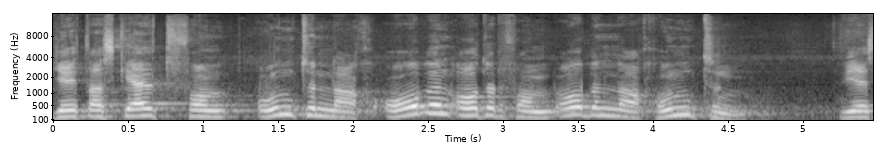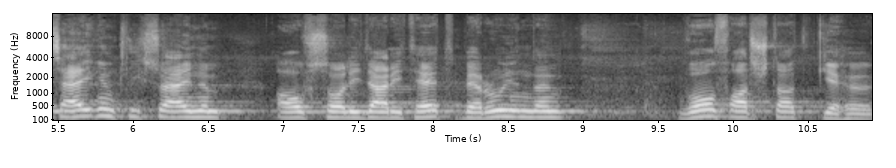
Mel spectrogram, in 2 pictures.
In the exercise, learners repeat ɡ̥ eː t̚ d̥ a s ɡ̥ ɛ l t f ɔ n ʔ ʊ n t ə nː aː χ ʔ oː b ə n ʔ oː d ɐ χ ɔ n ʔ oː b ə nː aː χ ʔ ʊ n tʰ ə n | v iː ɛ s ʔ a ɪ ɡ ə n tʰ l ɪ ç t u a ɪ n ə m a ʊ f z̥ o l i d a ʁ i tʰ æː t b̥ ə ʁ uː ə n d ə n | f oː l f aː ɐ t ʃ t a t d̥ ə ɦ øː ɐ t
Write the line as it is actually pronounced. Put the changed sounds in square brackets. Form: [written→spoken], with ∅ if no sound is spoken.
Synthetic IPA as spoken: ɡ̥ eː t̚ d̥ a s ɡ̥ ɛ l t f ɔ n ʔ ʊ n t ə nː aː χ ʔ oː b ə n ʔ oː d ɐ [χ→f] ɔ n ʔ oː b ə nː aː χ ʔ ʊ n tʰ ə n | v iː ɛ s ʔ a ɪ ɡ ə n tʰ l ɪ ç [t→t͡s] u a ɪ n ə m a ʊ f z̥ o l i d a ʁ i tʰ [æː→ɛː] t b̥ ə ʁ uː ə n d ə n | [f→v] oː l f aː ɐ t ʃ t a t [d̥→ɡ̥] ə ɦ øː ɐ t

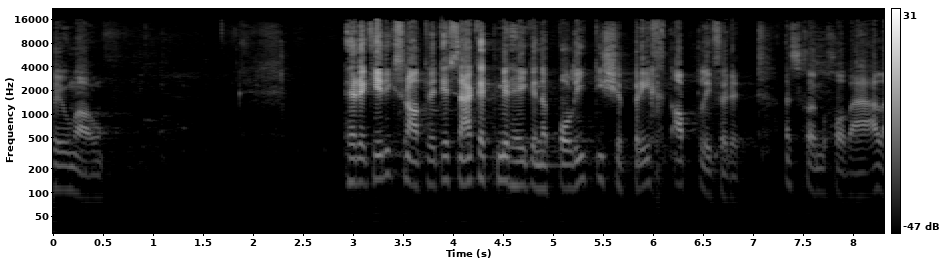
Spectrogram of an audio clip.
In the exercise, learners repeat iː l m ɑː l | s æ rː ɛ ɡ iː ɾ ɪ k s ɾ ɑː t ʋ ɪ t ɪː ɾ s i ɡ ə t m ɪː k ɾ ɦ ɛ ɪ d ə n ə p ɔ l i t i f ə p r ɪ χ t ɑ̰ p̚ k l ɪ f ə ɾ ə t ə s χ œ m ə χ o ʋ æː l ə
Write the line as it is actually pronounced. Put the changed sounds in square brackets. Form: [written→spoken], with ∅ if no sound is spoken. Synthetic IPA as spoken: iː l m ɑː l | [s→h] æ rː ɛ ɡ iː ɾ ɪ k s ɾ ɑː t ʋ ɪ t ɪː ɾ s [i→æ] ɡ ə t m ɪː [k→∅] ɾ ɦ ɛ ɪ [d→ɡ] ə n ə p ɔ l i t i [f→ʃ] ə p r ɪ χ t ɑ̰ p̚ k l ɪ f ə ɾ ə t ə s χ œ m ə χ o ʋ æː l ə

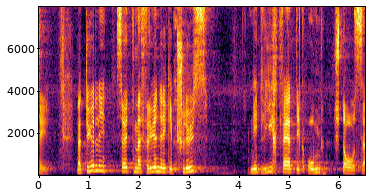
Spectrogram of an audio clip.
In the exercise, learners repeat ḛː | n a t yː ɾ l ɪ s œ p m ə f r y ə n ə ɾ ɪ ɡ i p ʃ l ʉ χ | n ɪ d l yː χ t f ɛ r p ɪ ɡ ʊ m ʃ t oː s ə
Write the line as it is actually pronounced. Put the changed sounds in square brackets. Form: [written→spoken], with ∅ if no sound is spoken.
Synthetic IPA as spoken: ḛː | n a t yː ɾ l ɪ s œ [p→t] m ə f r y ə n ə ɾ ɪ ɡ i p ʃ l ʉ [χ→s] | n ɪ d l [yː→iː] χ t f ɛ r [p→t] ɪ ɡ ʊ m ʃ t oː s ə

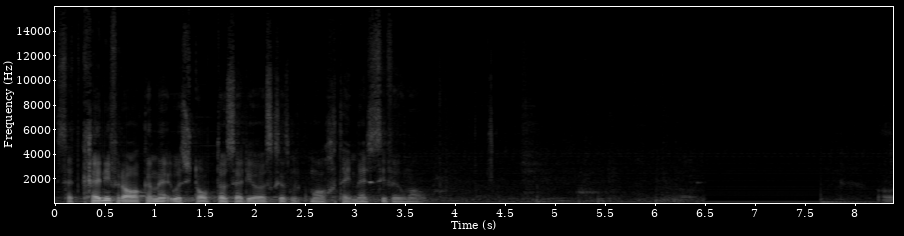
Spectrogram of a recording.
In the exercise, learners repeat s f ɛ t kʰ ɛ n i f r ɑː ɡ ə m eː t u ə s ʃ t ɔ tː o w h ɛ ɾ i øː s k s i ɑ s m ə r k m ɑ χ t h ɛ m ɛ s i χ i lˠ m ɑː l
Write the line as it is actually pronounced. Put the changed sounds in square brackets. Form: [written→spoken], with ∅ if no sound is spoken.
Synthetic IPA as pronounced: s [f→h] ɛ t kʰ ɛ n i f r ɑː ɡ ə m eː [t→ʔ] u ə s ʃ t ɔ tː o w [h→s] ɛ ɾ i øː s k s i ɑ s m ə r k m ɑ χ t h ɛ m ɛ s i [χ→f] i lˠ m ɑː l

